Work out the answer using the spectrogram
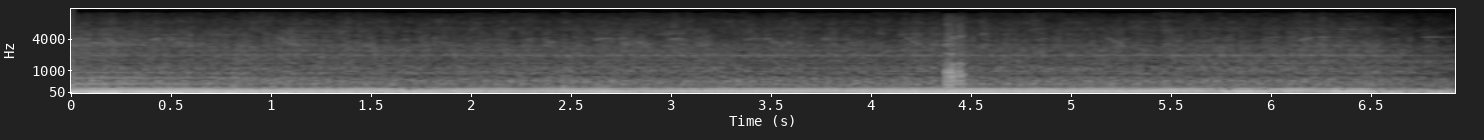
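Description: Car engine running at a steady low hum, with a single short click a little past the middle.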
